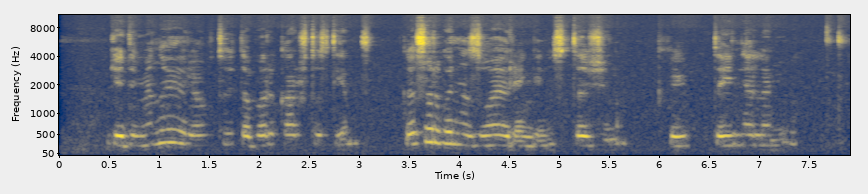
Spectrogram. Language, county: Lithuanian, Utena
